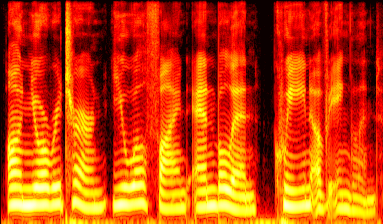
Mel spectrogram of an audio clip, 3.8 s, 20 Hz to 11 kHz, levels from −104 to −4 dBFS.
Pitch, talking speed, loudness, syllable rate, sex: 195 Hz, 170 wpm, -17 LUFS, 4.3 syllables/s, female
